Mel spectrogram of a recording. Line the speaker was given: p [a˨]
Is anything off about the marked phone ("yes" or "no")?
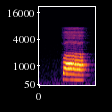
no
